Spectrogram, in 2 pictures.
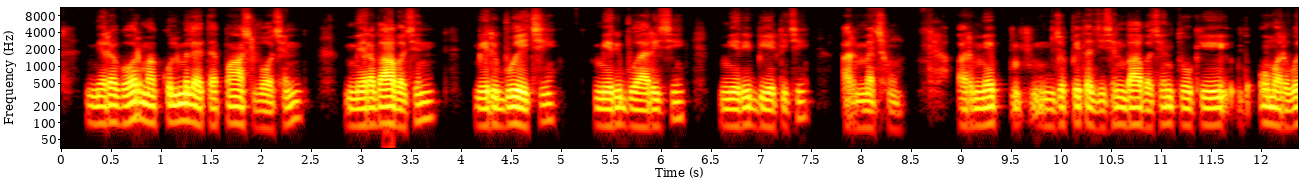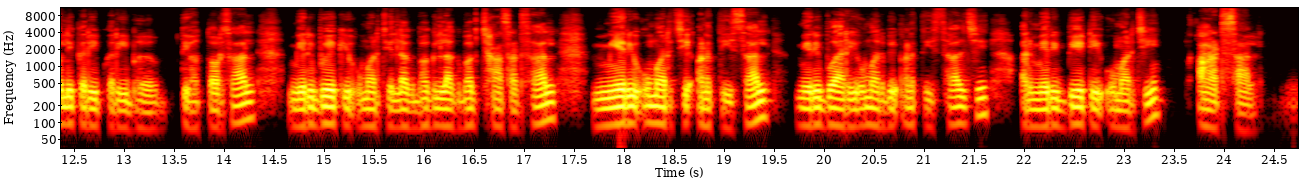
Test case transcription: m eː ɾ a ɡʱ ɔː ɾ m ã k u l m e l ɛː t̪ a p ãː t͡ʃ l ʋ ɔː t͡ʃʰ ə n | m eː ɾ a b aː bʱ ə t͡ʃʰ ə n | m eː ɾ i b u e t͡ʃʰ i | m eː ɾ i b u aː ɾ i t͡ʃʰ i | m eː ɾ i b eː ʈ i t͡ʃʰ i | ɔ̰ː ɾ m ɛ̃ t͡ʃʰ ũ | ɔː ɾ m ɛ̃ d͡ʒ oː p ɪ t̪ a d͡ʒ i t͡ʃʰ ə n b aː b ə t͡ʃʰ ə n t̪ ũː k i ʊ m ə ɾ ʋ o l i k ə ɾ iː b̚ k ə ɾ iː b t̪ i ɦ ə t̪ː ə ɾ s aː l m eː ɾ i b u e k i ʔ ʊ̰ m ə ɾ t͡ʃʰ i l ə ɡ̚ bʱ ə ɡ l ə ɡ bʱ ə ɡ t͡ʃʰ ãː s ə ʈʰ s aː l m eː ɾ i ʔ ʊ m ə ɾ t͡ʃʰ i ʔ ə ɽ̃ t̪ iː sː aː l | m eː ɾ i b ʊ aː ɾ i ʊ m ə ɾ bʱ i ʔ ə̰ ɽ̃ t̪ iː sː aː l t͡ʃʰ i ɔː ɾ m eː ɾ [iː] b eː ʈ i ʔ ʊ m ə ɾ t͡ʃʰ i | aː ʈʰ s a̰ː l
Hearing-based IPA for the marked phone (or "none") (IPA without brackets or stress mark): i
